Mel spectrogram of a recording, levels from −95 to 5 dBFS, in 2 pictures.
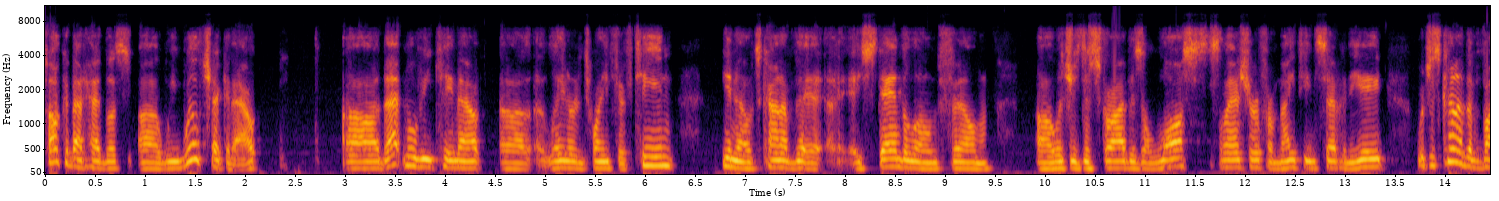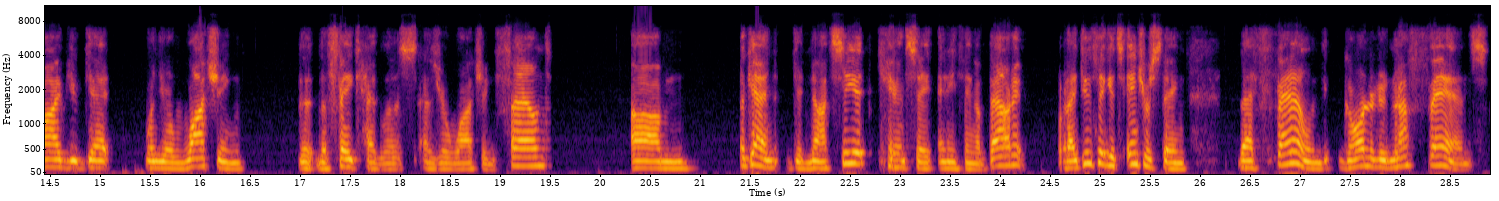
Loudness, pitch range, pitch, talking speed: -15 LUFS, 120-155 Hz, 130 Hz, 160 wpm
